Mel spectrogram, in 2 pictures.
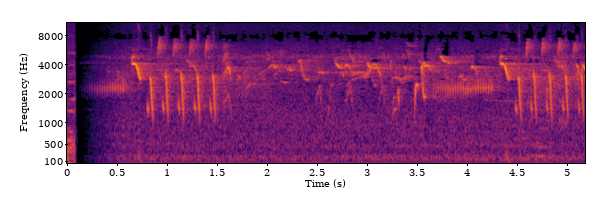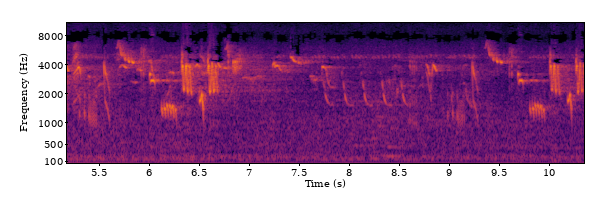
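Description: Several small birds chirping and twittering in quick, high, falling notes, over a faint steady hiss of outdoor ambience.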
